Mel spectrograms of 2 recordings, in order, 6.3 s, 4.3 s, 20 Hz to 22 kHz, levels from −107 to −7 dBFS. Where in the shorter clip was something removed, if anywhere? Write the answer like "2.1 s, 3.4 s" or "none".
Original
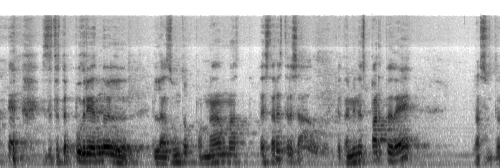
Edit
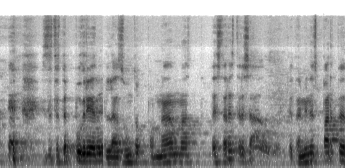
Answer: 1.3 s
